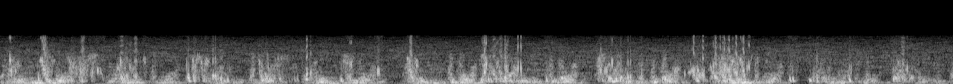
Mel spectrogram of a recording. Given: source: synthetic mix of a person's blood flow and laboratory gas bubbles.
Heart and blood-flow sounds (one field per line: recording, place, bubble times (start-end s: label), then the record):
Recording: Doppler ultrasound of blood flow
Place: precordium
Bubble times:
0.05-0.23 s: bubbles
0.34-0.56 s: bubbles
0.66-1.06 s: bubbles
1.16-1.48 s: bubbles
1.84-2.33 s: bubbles
2.56-3.15 s: bubbles
3.38-3.55 s: bubbles
3.74-3.83 s: bubbles
4.03-4.25 s: bubbles
4.78-5.25 s: bubbles
5.44-5.52 s: bubbles
5.94-6.35 s: bubbles
6.38-6.47 s: bubbles
6.81-7.53 s: bubbles
7.87-8.00 s: bubbles
8.07-8.21 s: bubbles
8.46-8.55 s: bubbles
8.90-9.17 s: bubbles
From the record:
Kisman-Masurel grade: 343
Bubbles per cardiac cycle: rolling drumbeat, 9 or more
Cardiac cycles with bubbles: 100%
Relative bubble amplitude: loud (0.450 to 0.775)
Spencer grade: 3 (all of the cardiac periods contain showers or single bubble signals, but not dominating or overriding the cardiac motion signals)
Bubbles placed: only in the low amplitude regions of the cardiac cycle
